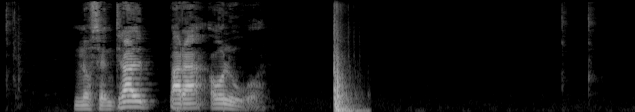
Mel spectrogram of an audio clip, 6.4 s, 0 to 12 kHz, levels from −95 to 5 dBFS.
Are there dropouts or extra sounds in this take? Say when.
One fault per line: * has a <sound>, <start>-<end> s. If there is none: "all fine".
* has a thud, 3.3-3.7 s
